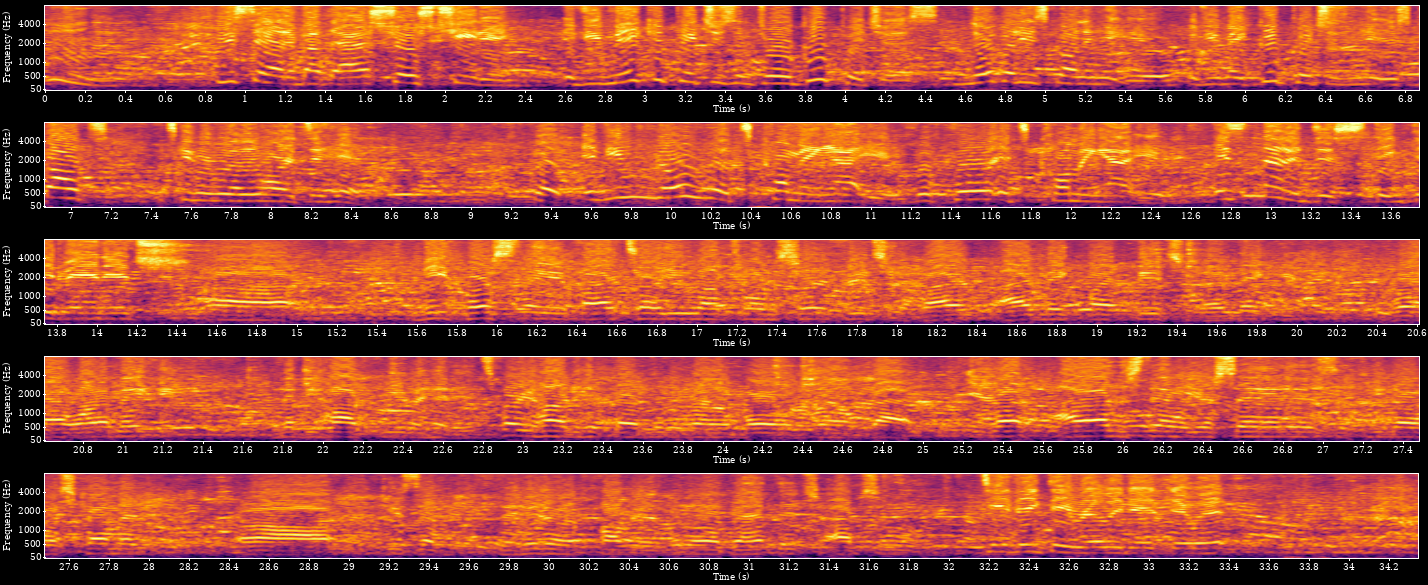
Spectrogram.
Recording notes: 2019 IABF Gala. Giondo on the Water Italian American Baseball Foundation annual gala.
